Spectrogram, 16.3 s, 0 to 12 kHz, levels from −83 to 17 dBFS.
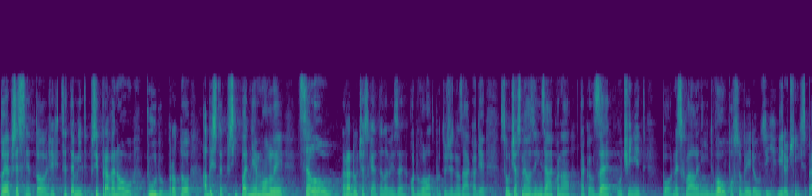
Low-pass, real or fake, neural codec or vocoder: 7.2 kHz; fake; codec, 16 kHz, 4 kbps, FreqCodec, larger model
